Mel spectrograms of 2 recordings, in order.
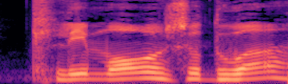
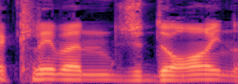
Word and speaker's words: Clément Jodoin: Und das ist ja, weil er halt Franco-Kanadier ist, es ist halt natürlich die französische Aussprache. – Okay, sonst wäre es ja Clément Jodoin oder so wahrscheinlich.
